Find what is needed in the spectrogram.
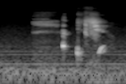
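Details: Adult woman with many allergies, in a sneezing fit after her new neighbours got a cat: a hissing breath in, then a quick run of one or two forceful sneezes, consistent with allergic sneezing.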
